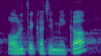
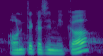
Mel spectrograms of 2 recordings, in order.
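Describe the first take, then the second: Both takes have the same delivery.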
